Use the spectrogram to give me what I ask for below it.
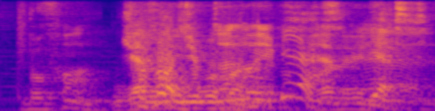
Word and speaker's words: Buffon: Buffon.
